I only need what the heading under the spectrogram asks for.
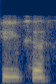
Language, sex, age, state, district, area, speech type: Kashmiri, male, 18-30, Jammu and Kashmir, Shopian, rural, conversation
